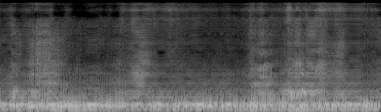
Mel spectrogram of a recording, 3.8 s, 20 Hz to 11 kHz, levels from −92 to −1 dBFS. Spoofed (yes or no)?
yes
